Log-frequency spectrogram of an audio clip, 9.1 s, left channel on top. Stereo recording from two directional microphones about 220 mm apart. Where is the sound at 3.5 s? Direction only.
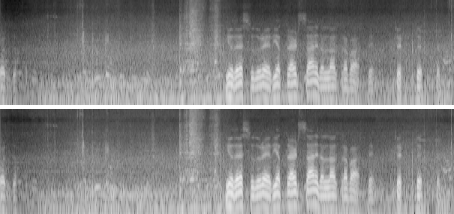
55° right (ahead or behind).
